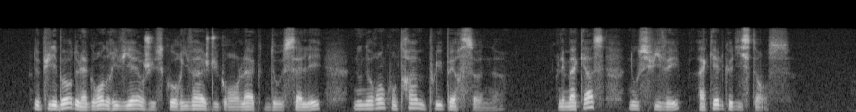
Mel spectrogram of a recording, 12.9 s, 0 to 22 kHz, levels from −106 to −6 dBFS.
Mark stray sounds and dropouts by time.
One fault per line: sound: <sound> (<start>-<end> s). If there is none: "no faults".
no faults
